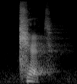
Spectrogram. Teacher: When someone from Korea says it, it's going to get that puff of air.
